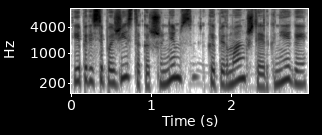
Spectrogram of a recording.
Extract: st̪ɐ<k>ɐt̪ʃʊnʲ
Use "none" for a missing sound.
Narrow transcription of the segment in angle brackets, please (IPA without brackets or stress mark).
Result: k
